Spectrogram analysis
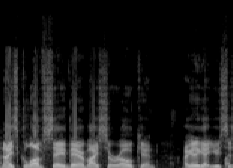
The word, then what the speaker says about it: Sorokin: Oh, most Russian names that I've heard put the emphasis on the middle syllable. Sorokin.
